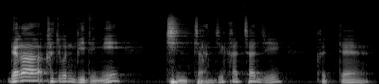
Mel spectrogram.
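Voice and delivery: usual speaking voice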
